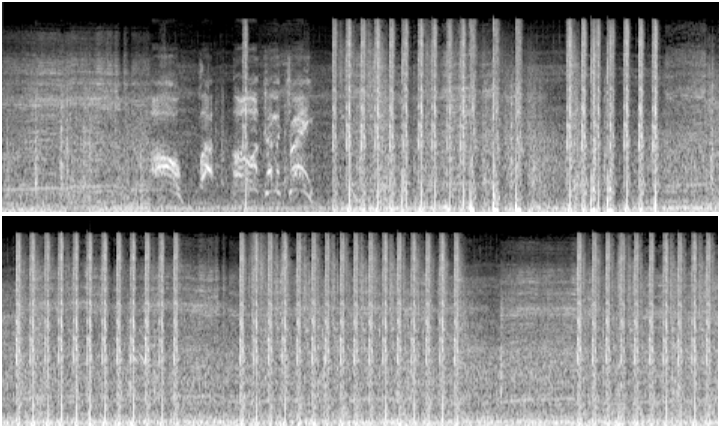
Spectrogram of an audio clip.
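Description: A motorbike engine roars steadily.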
